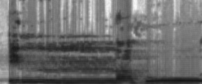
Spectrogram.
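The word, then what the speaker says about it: إِنَّهُ: ইন্নাহু, ইন্নাতে ওয়াজিব গুন্না আছে, ওয়াজিব গুন্না করার পরে দ্রুত ছেড়ে দিয়ে হাতে যাইয়ে 1 আলিফ টান দিতে হবে।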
